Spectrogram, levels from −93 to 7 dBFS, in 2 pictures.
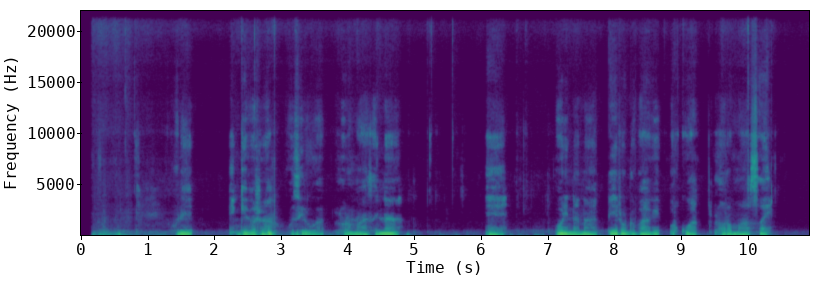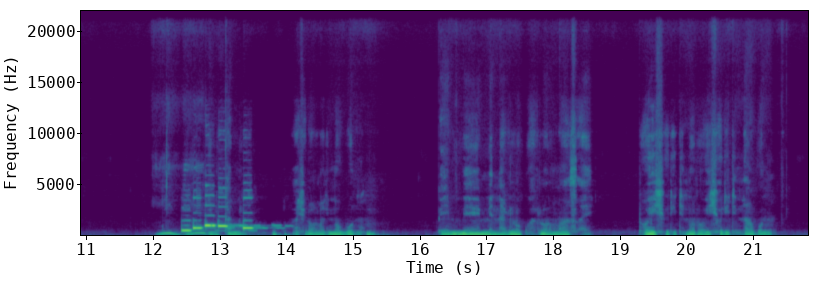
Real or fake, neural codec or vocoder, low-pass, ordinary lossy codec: fake; vocoder, 44.1 kHz, 128 mel bands, Pupu-Vocoder; none; none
